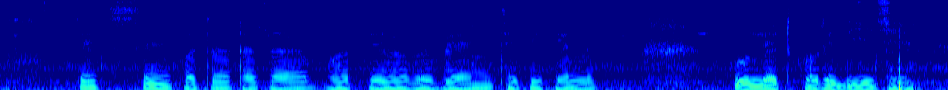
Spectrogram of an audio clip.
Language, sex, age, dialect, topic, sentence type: Bengali, male, 18-24, Western, banking, statement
